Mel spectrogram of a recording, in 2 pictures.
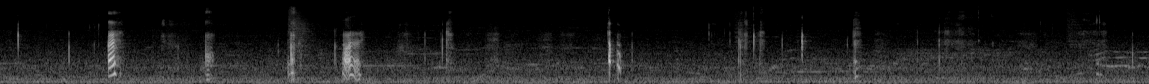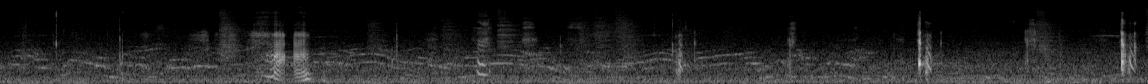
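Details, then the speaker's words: A baby with hiccups: repeated short, sharp hiccup clicks at irregular intervals, about ten over twenty seconds, with soft babbling in between; hiccups. "好厉害哦，好会打嗝哦。忍耐一下，忍耐一下，很快就打完了。"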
